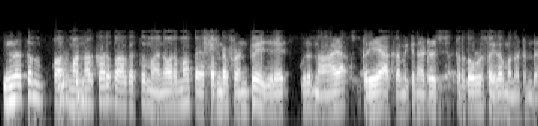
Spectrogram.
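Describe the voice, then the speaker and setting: A man speaks very rapidly over a narrow, tinny phone line. He is making a formal complaint, courteous and deferential yet insistent, and the sound is dry with no room around it. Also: mid-range voice, steady tone, no room sound. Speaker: temple head priest, complainant caller. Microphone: telephone call.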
